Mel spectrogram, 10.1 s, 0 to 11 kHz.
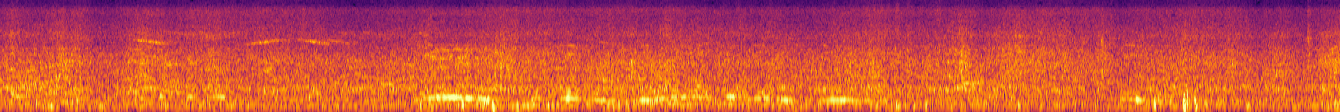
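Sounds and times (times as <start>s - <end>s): faint distant voices: 0.0s - 9.6s
fire rushing noise: 0.0s - 10.0s.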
